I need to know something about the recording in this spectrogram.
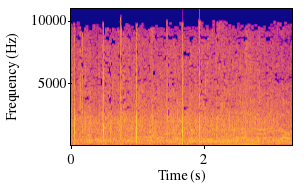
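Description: A short burst of steady hand clapping, about eight sharp claps at an even pace, then stopping, leaving a faint low hum in the background.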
